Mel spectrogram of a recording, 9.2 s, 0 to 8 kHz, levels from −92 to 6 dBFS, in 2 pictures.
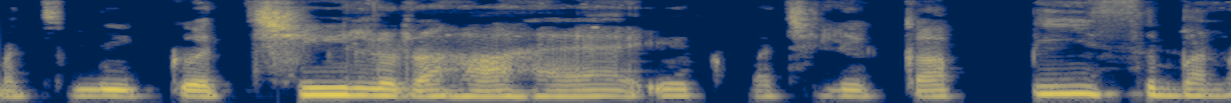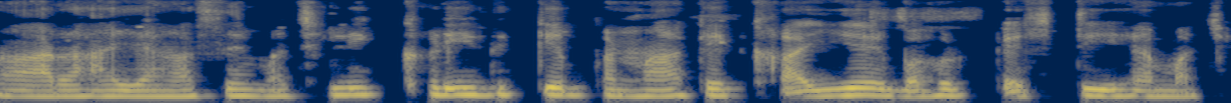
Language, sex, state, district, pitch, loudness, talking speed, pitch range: Angika, male, Bihar, Purnia, 140 Hz, -19 LUFS, 160 wpm, 130-155 Hz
